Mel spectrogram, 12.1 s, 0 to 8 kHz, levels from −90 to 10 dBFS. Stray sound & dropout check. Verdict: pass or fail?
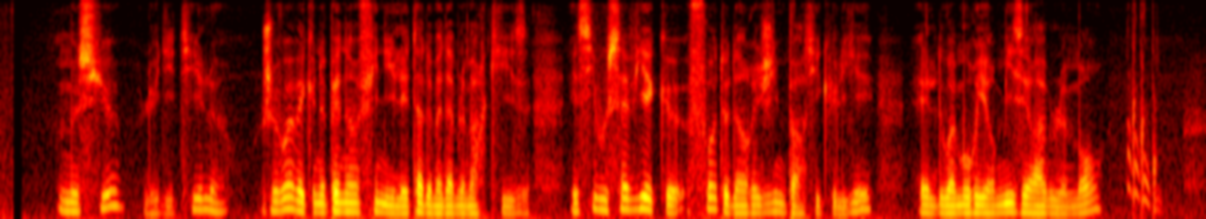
fail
